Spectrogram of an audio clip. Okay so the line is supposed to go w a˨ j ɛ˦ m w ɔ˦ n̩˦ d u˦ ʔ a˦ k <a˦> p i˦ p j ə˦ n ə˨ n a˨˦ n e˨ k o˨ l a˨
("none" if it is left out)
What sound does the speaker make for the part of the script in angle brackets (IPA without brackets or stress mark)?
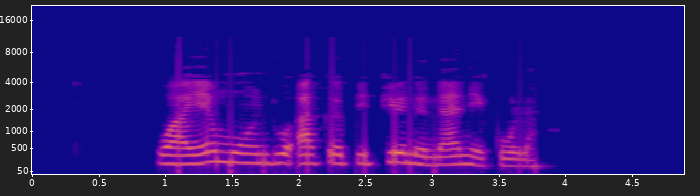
ə˦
